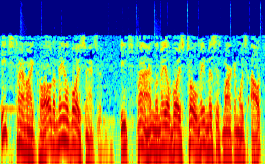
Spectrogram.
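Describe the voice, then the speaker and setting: Clipped, probing radio detective. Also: male voice, medium pitch, expressive, fairly quick, slightly rough, soft background music. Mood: dry narration. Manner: clipped, matter-of-fact, pressing with questions. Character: dry, probing male insurance investigator narrating his case. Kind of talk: 1950s radio detective drama acting. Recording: dull, noisy old radio recording.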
